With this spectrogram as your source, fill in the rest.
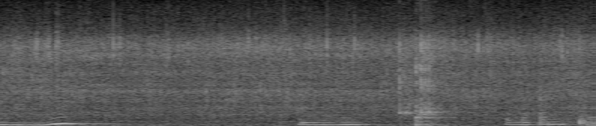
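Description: Food fries and sizzles in a pan while a local chicken curry cooks, a steady, close crackle with a few faint ringing clinks over it.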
